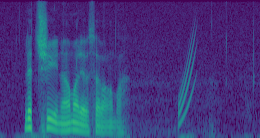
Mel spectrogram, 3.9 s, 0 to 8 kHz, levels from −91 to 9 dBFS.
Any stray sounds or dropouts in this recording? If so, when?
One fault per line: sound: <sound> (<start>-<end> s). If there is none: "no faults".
sound: chirp (2.7-3.0 s)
